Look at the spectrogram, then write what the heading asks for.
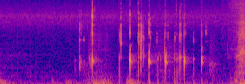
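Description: Crunchy Captain Crunch cereal being chewed in a mouth: a quick series of many sharp, crisp crunches, fairly quiet, with no talking over them.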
